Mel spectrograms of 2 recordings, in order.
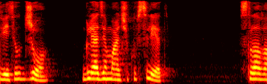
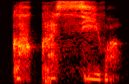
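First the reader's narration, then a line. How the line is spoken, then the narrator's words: Admiring whisper. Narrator (Russian): восхищенно прошептал Джо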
